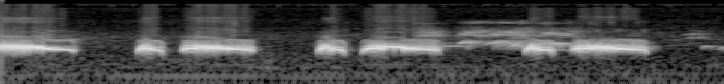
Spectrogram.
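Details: Lure spotted dove with a giọng thổ voice calling to draw in wild doves: repeated pairs of a short note and a longer steady coo, about three phrases, with faint higher notes behind.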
